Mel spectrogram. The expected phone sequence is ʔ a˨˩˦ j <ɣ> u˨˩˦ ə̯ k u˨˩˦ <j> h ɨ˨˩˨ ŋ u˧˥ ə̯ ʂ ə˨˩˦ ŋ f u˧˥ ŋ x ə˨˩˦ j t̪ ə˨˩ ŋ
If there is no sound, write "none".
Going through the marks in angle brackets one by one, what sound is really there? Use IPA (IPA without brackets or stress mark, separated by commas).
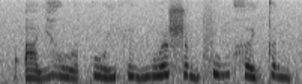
ɣ, j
